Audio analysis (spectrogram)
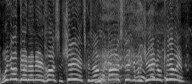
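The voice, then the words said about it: Impersonation of a woman friend. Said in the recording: “Greatest Boat Girl impersonation ... ever.”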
